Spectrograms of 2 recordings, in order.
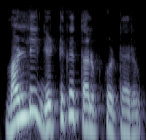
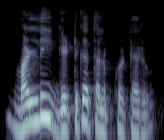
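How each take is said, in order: Both takes have the same delivery.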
